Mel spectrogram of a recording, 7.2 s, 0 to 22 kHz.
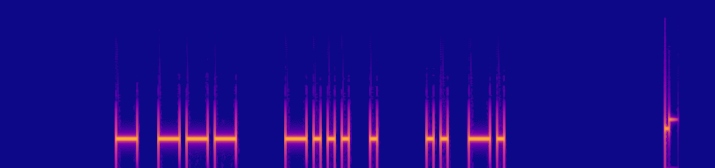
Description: Morse code, heard as a keyed tone, about 17 wpm, 700 Hz. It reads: TO BE IN
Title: Sets of 3 Words 17wpm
